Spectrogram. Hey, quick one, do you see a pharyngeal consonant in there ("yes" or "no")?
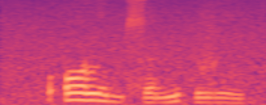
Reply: no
